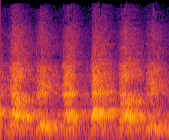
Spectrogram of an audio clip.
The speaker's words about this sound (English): These are Greek reservists parading on the day the German leader visited Athens at the height of the debt crisis. Incredibly, they're shouting, Nazis out.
